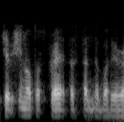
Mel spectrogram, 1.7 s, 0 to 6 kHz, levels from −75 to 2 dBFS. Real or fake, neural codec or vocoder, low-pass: fake; codec, 16 kHz in and 24 kHz out, 0.9 kbps, LongCat-Audio-Codec, four codebook decoder; 5.4 kHz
